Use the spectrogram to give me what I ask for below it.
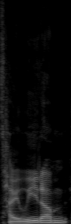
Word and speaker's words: Tiletum: And I watched the how to play video from Gaming Rules, and Gaming Rules started right out by saying, apparently you can pronounce it either way, pronounce it however you want to. So for the rest of this discussion, we're going to go with Tiletum. It is no longer pronounced Tiletum. I'm glad to hear that. It is forever pronounced Tiletum in my vocabulary.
